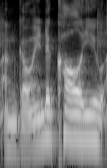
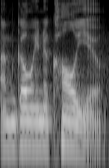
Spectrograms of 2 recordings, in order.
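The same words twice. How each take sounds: First: The t in to sounds almost like d. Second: The t is dropped, blending into an n sound.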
